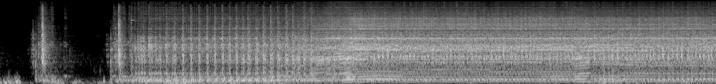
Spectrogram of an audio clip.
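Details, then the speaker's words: 1980s Yamaha MX100 two-stroke first start after fuel tank cleaning, fuel tap unblocked and new fuel pipe, choked, premix fuel; rough catch after a few cranks, then fast buzzy idle creeping higher; idling too fast, owner suspects the throttle. "So there you go, it did start. It is revving a bit fast."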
